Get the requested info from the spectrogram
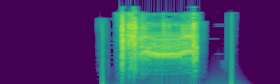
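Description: A camera shutter sound: after silence, a sharp click about three-quarters of a second in, a short ringing burst, and a second click just before the end.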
